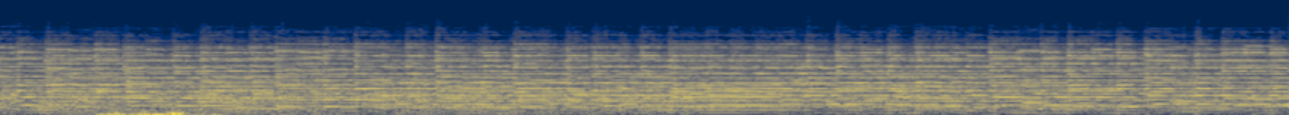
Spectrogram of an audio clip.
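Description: Church pipe organ playing a piece with many notes held at once, full and steady in loudness, the chords moving from one to the next.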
